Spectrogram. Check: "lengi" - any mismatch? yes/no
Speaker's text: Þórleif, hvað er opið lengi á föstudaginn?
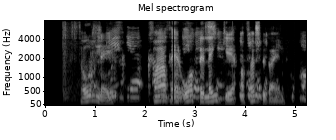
no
